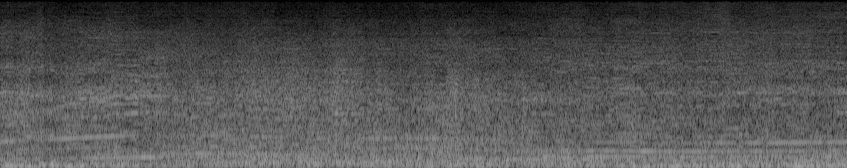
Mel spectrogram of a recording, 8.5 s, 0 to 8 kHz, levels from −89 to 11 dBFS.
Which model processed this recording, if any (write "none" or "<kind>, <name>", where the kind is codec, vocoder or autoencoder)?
codec, SNAC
